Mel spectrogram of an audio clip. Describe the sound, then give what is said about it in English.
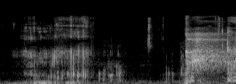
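Someone sips coffee close to the mic for an ASMR moment, with soft wet mouth and lip noises. These end in a louder slurping hiss near the end, and no talk is heard. “Should we do some coffee sips for the ASMR people?”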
